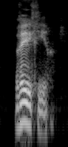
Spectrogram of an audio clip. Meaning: 1. to rewrite (to write anew) 2. to rewrite (to change the wording of something written) 3. to write back (to reply to a written message by writing)
- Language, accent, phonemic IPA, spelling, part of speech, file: French, France, /ʁe.e.kʁiʁ/, réécrire, verb, LL-Q150 (fra)-réécrire.wav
